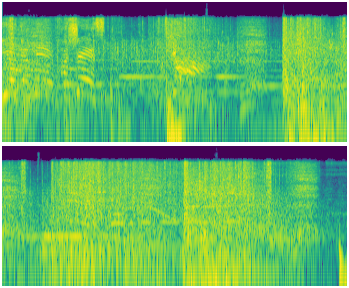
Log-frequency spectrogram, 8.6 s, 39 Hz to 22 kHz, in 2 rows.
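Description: Bursts of MG42 machine gun fire rattle in a Call of Duty 2 battle, loud and close, with heavy explosions and crashes cutting in between shouted voices.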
